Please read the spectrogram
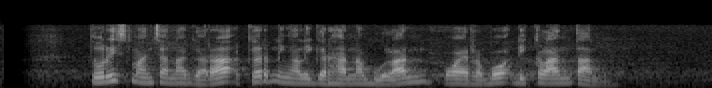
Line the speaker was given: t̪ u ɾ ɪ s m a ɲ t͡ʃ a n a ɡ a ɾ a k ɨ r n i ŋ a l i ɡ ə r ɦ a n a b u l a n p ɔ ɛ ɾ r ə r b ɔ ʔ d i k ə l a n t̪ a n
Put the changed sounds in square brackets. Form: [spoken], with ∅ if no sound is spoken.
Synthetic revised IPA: t̪ u ɾ ɪ s m a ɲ t͡ʃ a n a ɡ a ɾ a k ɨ r n i ŋ a l i ɡ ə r ɦ a n a b u l a n p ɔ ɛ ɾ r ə [∅] b ɔ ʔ d i k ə l a n t̪ a n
